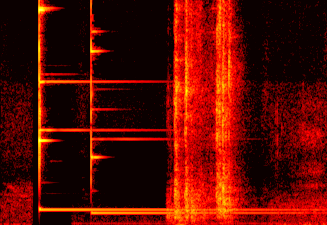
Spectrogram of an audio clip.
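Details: A two-tone doorbell chime rings indoors, its tones sustained, with faint background rustling and no animal voice.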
